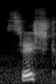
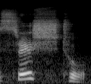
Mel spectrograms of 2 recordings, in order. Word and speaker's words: শ্রেষ্ঠ: তো এখানে আমরা শ্রেষ্ঠ দিয়ে উচ্চারণ করব, প্রথমে উচ্চারণ করব দন্তস্য, এরপরে উচ্চারণ করব তালব্যস্য।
